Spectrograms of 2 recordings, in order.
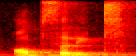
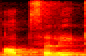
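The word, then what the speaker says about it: obsolete: पहला जो वर्ड है वो है ऑब्सलीट। इसका सही प्रोनाउंसिएशन जो है वो है ऑब्सलीट। एक बार सही प्रोनाउंसिएशन को जान लें, उसके बाद अपन स्पेलिंग आप देख ही लेंगे। OBSOLET, ऑब्सलीट बोलते हैं इसको, ऑब्सलेट नहीं बोलते।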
